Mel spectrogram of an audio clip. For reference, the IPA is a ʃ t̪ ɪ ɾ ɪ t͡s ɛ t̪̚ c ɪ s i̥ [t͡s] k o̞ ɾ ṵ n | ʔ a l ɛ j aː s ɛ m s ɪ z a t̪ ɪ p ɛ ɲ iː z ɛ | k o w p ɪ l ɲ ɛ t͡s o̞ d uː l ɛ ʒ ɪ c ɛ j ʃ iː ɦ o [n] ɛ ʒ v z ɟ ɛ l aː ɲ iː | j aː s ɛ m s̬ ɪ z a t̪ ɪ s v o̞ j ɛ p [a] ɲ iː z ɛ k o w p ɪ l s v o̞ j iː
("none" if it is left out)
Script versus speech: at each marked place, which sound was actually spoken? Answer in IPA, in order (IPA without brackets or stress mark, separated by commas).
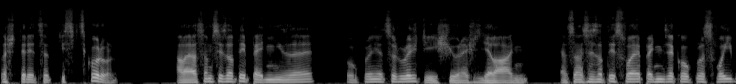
t͡s, n, ɛ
